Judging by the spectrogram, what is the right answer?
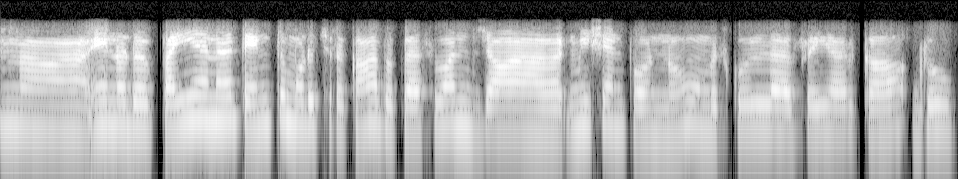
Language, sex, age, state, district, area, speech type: Tamil, female, 60+, Tamil Nadu, Cuddalore, urban, conversation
